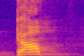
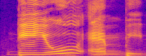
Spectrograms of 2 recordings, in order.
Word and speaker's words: dumb: D-U-M-B. Dumb. Okay. In that, how you are pronouncing this word? Dumb. Dumb. Dumb only. Not dumb like that. Dumb. Okay. B is silent. Here the B is silent.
